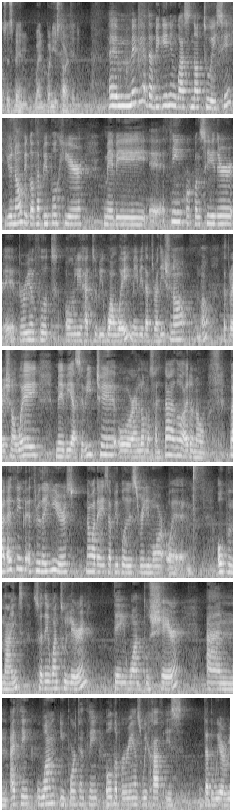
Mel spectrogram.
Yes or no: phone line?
no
